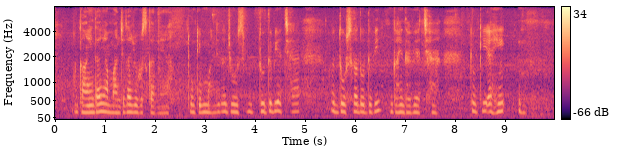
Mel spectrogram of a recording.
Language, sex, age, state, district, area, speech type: Dogri, female, 18-30, Jammu and Kashmir, Samba, rural, spontaneous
